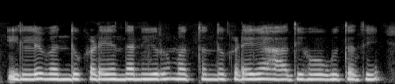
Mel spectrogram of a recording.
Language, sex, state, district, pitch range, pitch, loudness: Kannada, female, Karnataka, Bidar, 230-240 Hz, 240 Hz, -13 LUFS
